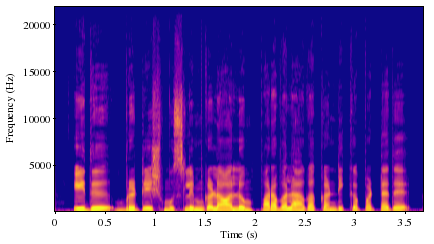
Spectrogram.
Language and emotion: Tamil, neutral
